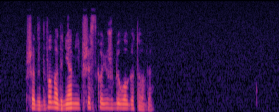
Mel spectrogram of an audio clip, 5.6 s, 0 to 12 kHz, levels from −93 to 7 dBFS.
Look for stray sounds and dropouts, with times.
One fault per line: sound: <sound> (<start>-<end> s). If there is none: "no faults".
no faults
